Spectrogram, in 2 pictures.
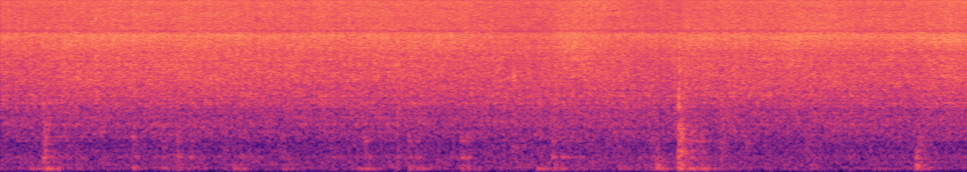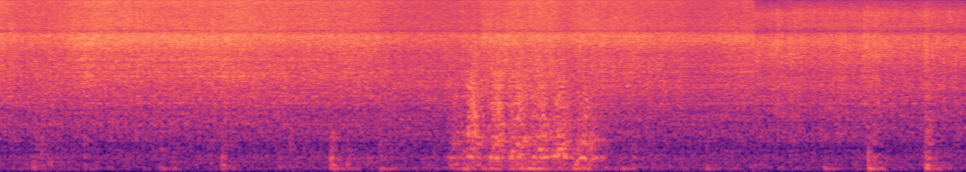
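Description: Chicken mince sautés with onion and garlic-ginger paste in a pan, giving a steady close sizzle with occasional stirring scrapes and a louder burst of spatula clatter partway through.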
